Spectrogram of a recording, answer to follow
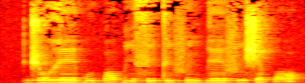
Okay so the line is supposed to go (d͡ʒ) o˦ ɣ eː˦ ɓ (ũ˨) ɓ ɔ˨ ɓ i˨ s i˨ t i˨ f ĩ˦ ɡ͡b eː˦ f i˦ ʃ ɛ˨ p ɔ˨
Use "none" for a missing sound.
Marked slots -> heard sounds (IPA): d͡ʒ, u˨

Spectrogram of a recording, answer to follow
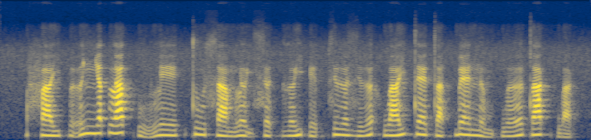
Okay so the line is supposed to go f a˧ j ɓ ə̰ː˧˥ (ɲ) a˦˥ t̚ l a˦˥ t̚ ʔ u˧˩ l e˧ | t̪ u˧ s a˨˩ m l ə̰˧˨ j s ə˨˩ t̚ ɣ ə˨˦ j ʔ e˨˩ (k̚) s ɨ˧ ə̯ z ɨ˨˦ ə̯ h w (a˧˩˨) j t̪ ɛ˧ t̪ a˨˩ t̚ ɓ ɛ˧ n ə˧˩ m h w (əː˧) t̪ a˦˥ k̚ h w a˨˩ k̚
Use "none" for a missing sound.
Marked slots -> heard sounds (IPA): ɲ, p̚, a˨˦, əː˨˦

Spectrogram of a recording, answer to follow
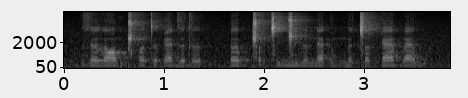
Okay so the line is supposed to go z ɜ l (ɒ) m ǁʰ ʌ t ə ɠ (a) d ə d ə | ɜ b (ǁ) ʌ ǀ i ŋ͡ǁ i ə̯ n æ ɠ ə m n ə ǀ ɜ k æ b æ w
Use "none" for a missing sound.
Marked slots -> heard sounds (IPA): ɒ, æ, ǁ

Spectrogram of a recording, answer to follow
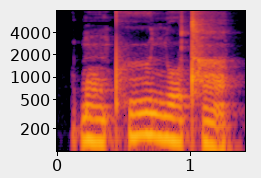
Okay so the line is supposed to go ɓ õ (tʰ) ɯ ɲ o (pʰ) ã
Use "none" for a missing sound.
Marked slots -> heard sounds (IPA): pʰ, tʰ

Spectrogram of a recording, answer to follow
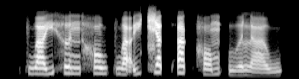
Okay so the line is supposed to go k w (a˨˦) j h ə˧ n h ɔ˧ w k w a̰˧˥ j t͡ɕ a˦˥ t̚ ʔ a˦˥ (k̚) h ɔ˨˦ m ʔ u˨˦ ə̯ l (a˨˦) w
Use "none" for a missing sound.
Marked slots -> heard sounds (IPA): a˨˦, k̚, a˨˦

